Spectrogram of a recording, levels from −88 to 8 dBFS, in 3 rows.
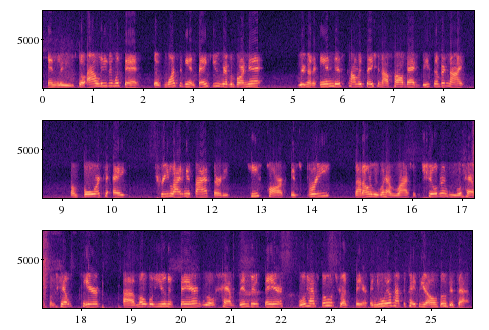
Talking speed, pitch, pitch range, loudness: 180 wpm, 225 Hz, 190-250 Hz, -16 LUFS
